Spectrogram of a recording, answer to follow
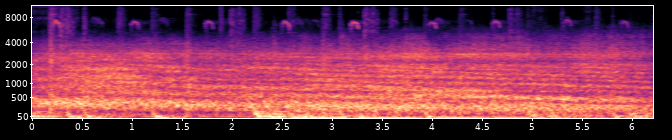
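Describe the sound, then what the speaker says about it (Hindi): Indian Airlines plane IC-814 takes off from Kathmandu's Tribhuvan International Airport bound for Delhi, its engines roaring loud and steady in a continuous broadband rumble from start to finish. "इंडियन एयरलाइंस का विमान IC-814 काठमांडू के त्रिभुवन अंतर्राष्ट्रीय हवाई अड्डा से दिल्ली के लिए उड़ान भरता है।"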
